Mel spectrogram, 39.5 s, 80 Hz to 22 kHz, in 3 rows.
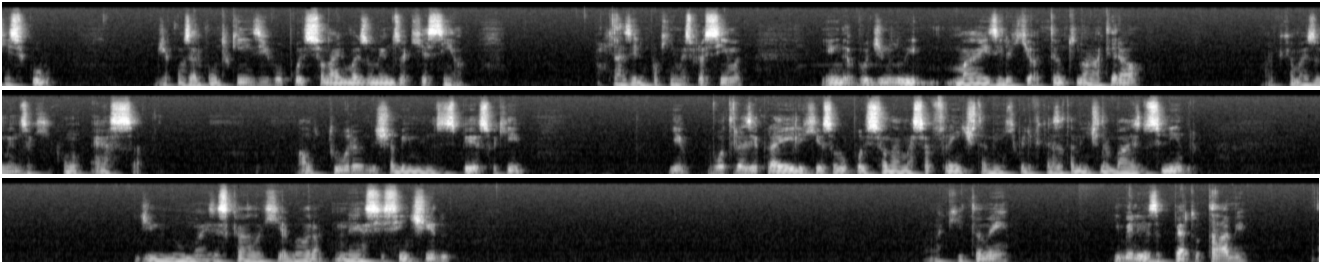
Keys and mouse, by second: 1.7 g, 3.6-4.5 middle drag, 6.2 g, 12.7 s, 19.9-20.9 middle drag, 21.3 shift+middle click, 22.3 g, 25.8-26.3 shift+middle drag, 26.9 s, 31.2-32.1 middle drag, 32.7 alt+middle click, 35.0 s, 37.3 Tab, 38.8 ctrl+r.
